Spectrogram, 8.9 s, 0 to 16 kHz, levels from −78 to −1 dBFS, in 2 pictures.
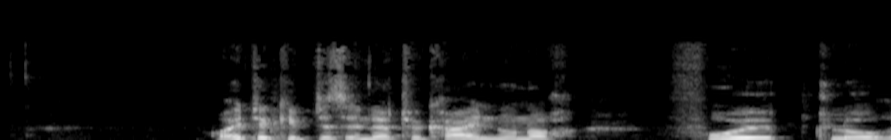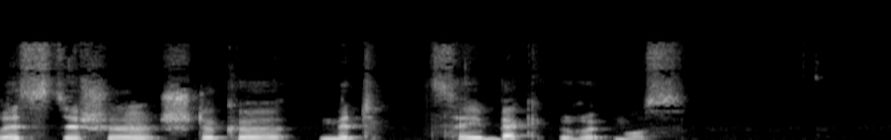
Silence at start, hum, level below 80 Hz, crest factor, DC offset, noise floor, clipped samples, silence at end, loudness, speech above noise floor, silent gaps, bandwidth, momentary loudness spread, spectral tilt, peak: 1.1 s; none; -62 dBFS; 20 dB; under 0.1%; -74 dBFS; under 0.1%; 1.05 s; -20 LUFS; 54 dB; none; 11.5 kHz; 11 LU; -6 dB/octave; -2 dBFS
